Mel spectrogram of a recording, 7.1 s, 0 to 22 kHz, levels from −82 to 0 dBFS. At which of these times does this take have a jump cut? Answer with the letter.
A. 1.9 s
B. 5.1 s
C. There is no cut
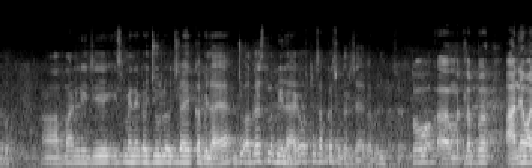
C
